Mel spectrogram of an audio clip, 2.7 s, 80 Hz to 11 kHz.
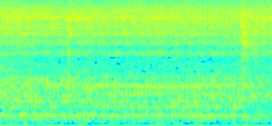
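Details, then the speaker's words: Suction machine tested on a simulation mannequin before airway suctioning, target 80–120 mmHg, reading rose to 150: steady low motor hum with a constant drone. "so this is where I I'm I'm going to turn this on and then I'm going to turn it off again just because it's so noisy"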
